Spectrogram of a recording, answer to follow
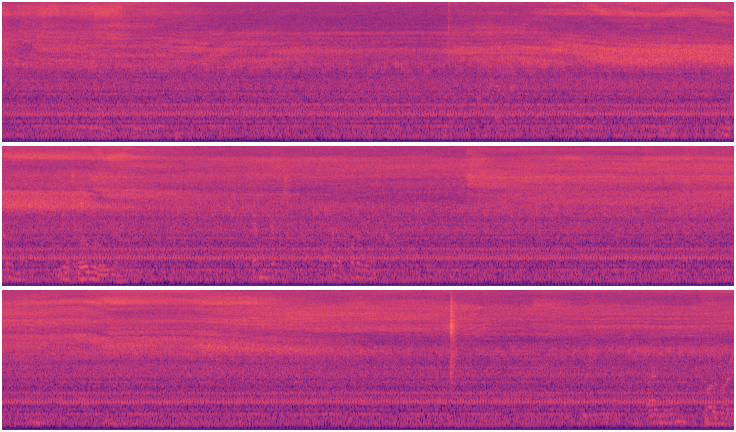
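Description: Steady machine hum made of several held tones, unchanging throughout, with faint voices rising briefly a few times.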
